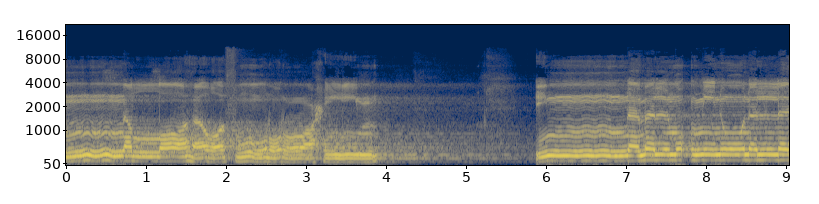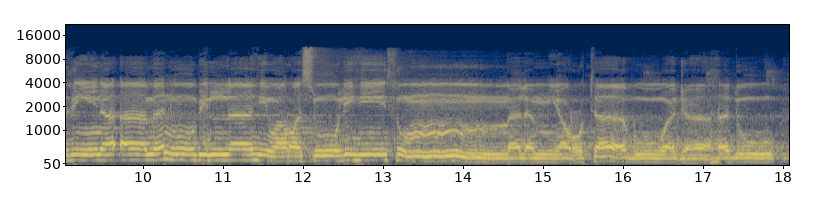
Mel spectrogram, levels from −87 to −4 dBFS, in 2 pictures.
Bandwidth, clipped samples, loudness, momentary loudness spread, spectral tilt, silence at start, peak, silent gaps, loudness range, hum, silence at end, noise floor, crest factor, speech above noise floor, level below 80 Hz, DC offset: 11.5 kHz; under 0.1%; -17 LUFS; 3 LU; -5.5 dB/octave; 0 s; -8 dBFS; none; 5 LU; none; 0 s; -43 dBFS; 10 dB; 26 dB; -54 dBFS; under 0.1%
